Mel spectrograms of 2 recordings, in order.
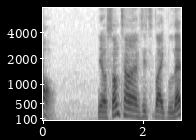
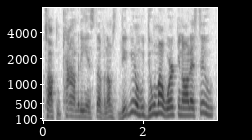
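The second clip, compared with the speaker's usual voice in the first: normal talking voice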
